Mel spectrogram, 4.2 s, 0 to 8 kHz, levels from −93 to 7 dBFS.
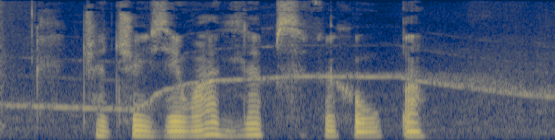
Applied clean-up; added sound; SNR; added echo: none; Motor vehicle (road) / Siren; 14 dB; none.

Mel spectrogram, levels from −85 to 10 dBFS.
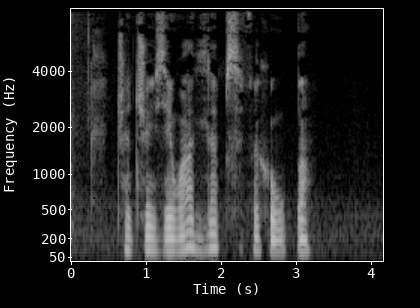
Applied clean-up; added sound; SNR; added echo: none; none; none; none.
